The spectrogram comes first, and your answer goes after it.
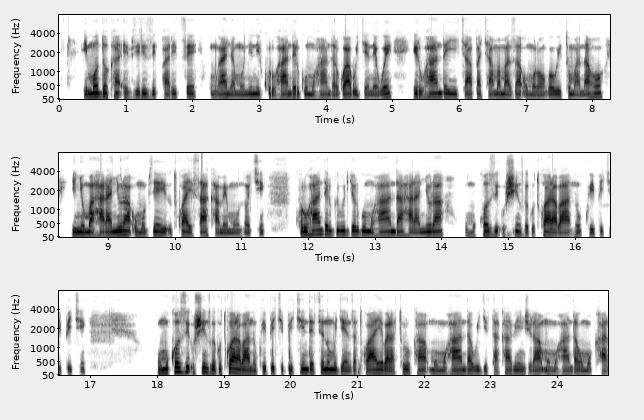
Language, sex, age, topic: Kinyarwanda, male, 18-24, government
